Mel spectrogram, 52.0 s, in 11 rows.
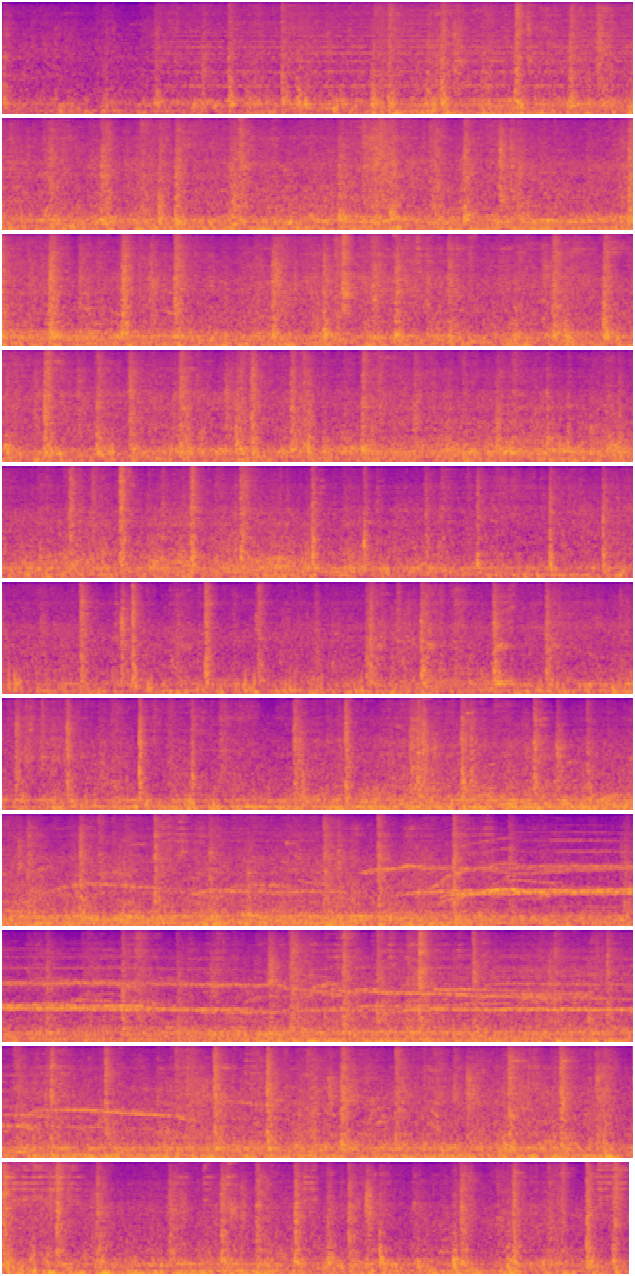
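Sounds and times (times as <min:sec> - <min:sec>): train carriage rumble and clicks: 0:00.0 - 0:52.0
train wheels squealing: 0:33.3 - 0:44.8.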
